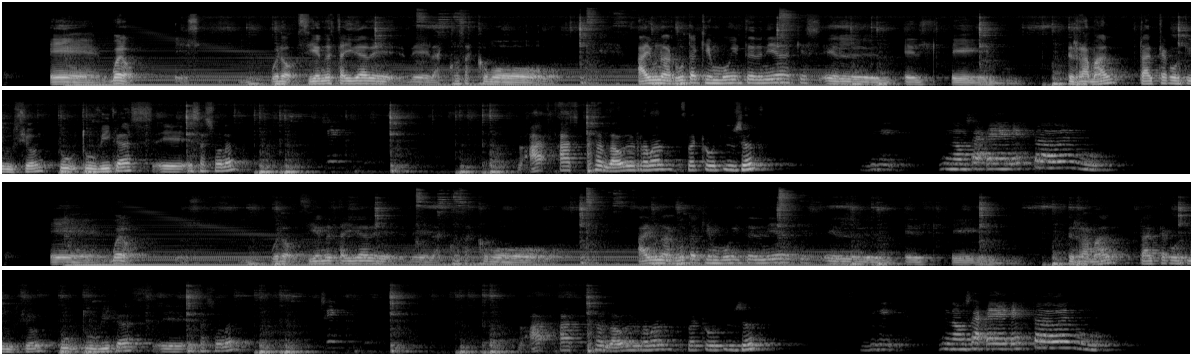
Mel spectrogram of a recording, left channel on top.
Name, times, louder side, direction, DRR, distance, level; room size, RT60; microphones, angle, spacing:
voice 1, 0.5-1.3 1.7-2.0 2.4-5.6 6.4-10.2 10.7-14.3 17.0-19.4, left 5 dB, 50° left, 12 dB, 0.3 m, -28 dB
sound 1, 0.6-8.6, right 1 dB, 5° right, 1.1 m, -39 dB
sound 2, 1.8-17.8, left 2 dB, 25° left, 1.4 m, -39 dB
sound 3, 4.1-4.7 5.8-6.3 7.1-7.2 7.7-8.0, right 2 dB, 35° right, 2.1 m, -44 dB
voice 2, 20.5-20.8 21.3-22.8, right 2 dB, 55° right, 0 dB, 1.2 m, -34 dB
10.5 x 4.4 x 2.2 m, 0.77 s
head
